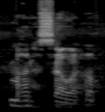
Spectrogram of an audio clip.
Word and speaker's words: Monticello: If you are ever in, is it pronounced Monticello? It's pronounced Monticello.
